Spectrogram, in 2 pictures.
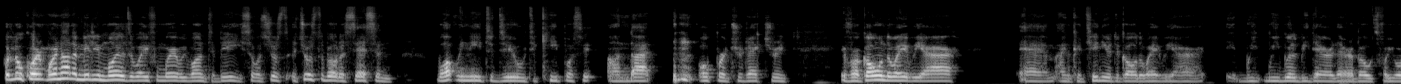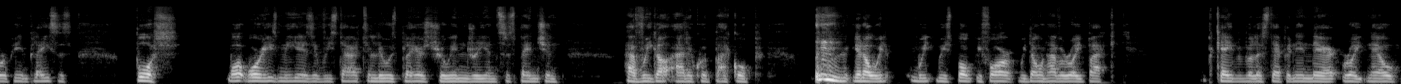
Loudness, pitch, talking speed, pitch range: -20 LUFS, 155 Hz, 210 wpm, 140-175 Hz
